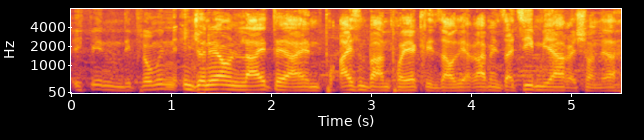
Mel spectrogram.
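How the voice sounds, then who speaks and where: Guest from argentina, middle pitch, kinda hesitant answers. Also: male voice, steady tone, normal speed, fairly bright tone.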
